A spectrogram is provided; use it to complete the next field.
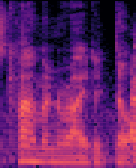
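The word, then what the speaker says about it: Kamen Rider W: That is Carman Rider W just pronounced double. So it's common rider double hension by the way.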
